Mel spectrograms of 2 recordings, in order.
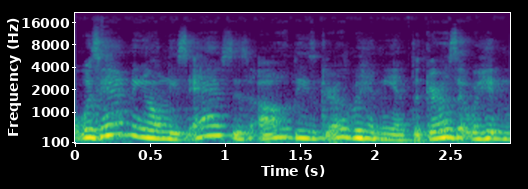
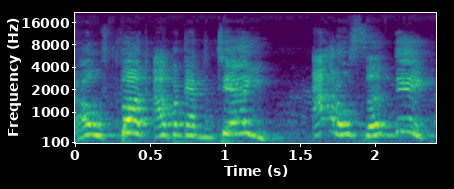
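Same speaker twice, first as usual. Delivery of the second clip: much higher, alarmed yelp; mock shout; 11 semitones higher than usual. Comic realizing mid-date, high panicked mock shout. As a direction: blurt it out in panic. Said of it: "I'd be like".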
